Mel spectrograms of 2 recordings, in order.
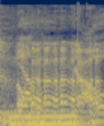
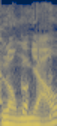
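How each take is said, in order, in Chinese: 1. 这个词以带鼻音的 N 音开头。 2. 这个词以 L 音开头。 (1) "有呢个有鼻音嘅，N 音嚟嘅" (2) "啲人成日话农友"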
